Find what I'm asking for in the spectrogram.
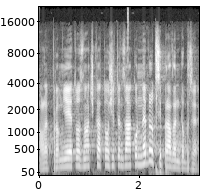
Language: Czech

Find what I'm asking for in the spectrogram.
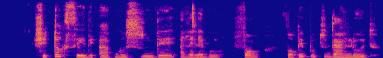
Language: Nigerian Pidgin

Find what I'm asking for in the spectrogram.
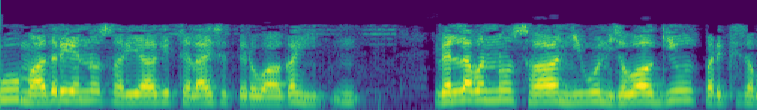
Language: Kannada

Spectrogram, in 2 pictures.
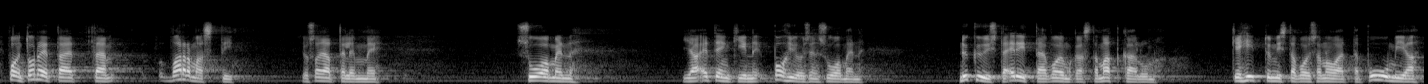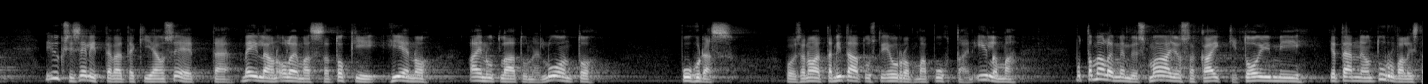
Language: Finnish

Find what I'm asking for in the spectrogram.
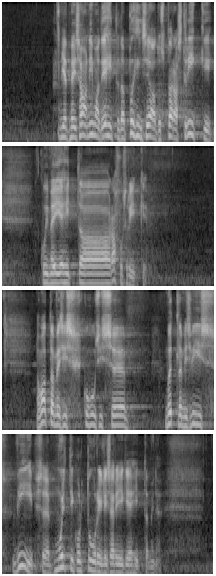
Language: Estonian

